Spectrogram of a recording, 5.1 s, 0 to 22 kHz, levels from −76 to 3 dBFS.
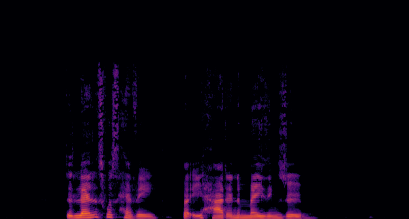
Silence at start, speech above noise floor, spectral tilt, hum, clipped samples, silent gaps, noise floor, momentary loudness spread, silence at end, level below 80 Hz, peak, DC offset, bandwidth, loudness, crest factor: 0.85 s; 52 dB; -5.5 dB/octave; none; under 0.1%; none; -82 dBFS; 9 LU; 1.2 s; -74 dBFS; -12 dBFS; under 0.1%; 15.5 kHz; -31 LUFS; 20 dB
